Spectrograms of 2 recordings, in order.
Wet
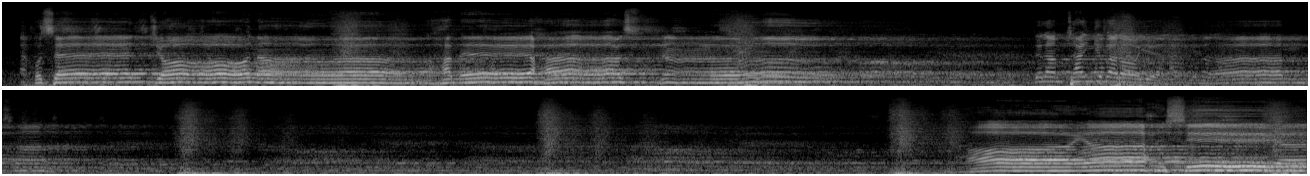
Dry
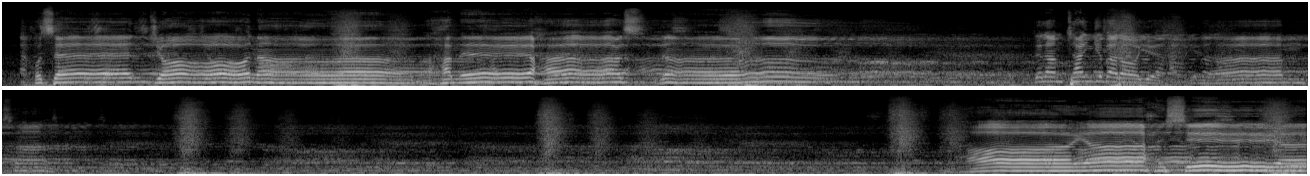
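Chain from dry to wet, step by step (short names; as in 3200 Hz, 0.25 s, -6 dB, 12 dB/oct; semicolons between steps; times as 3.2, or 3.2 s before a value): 6.27–7.09 graphic EQ 500/1000/2000/8000 Hz -8/-5/+8/-7 dB; 25.15–25.69 flutter echo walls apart 8 m, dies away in 0.76 s; reverb RT60 2.0 s, pre-delay 0.115 s, DRR 8.5 dB; gain -4 dB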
